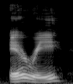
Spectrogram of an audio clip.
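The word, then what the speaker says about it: aerie: color and distinctness distinctness next is arie a-e-r-i-e or spelled a-e-r-y and yes i believe i am pronouncing that correctly this is a noun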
